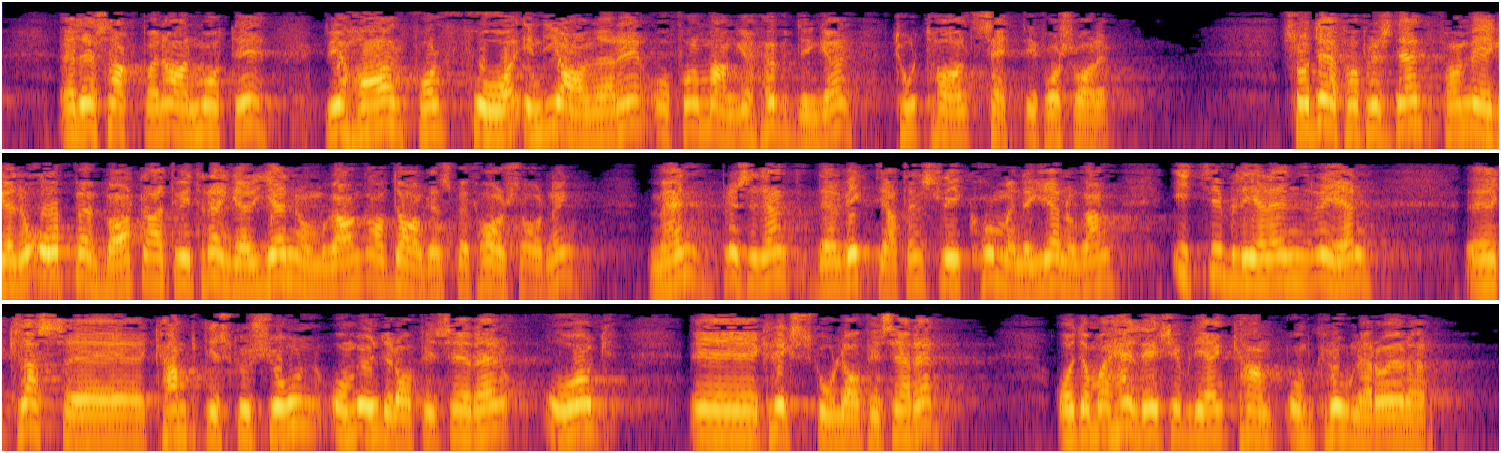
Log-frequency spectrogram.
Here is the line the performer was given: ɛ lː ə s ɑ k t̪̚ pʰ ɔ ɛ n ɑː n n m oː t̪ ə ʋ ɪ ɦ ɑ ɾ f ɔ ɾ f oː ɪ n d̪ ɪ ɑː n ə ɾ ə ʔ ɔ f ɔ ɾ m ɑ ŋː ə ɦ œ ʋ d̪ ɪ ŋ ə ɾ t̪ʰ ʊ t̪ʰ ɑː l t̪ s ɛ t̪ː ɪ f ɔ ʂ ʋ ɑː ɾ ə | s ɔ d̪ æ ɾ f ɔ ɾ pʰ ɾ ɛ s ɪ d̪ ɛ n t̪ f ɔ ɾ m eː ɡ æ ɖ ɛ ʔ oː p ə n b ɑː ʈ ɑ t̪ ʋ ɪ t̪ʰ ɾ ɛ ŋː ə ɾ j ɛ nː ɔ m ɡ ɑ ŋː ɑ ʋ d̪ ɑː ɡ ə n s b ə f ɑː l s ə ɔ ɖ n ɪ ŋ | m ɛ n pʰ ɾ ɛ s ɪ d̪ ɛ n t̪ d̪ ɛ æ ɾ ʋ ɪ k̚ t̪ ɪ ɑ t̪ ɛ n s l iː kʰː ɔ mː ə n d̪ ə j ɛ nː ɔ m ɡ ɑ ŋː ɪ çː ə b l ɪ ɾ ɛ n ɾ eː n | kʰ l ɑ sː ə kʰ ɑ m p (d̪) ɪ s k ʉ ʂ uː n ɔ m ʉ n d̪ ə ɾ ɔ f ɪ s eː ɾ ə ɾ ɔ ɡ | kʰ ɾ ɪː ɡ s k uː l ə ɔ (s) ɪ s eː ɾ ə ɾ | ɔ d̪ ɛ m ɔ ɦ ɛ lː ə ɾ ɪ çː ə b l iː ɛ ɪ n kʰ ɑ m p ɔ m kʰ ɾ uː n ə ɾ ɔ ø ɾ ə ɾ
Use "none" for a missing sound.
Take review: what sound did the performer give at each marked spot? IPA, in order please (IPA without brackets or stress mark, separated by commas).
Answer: d̪, f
